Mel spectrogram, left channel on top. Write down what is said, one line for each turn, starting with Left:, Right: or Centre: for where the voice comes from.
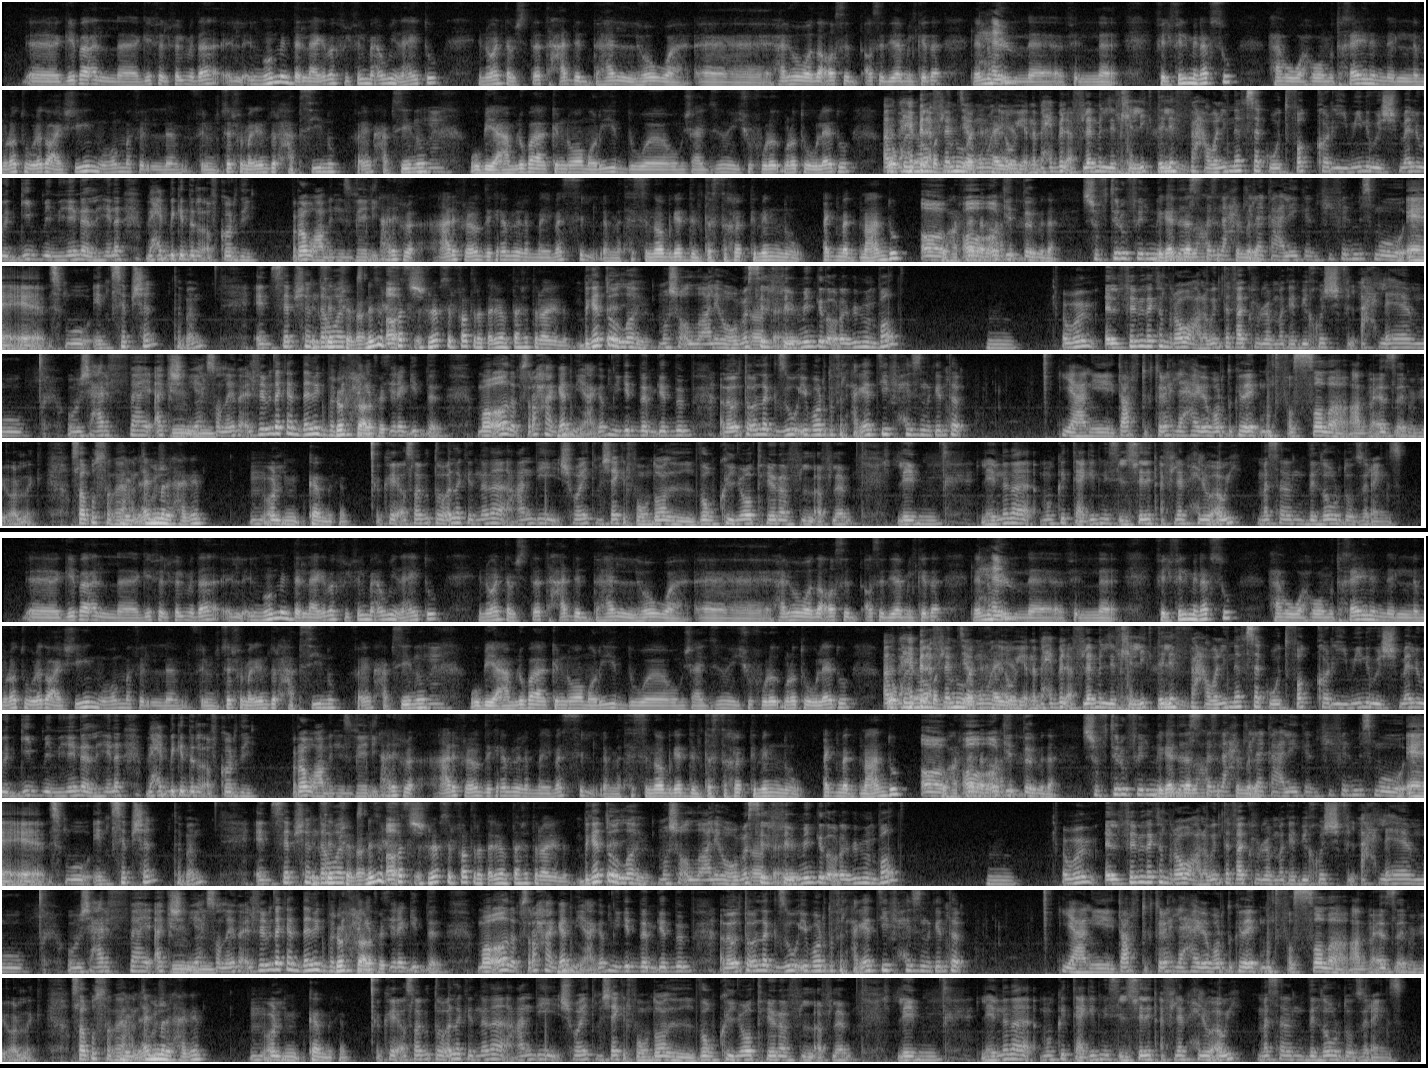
Centre: آه، جه بقى ال- جه في الفيلم ده ال- المهم انت اللي عجبك في الفيلم قوي نهايته ان هو انت مش هتقدر تحدد هل هو آه، هل هو ده قاصد قاصد يعمل كده
Left: حلو
Centre: لانه في ال في ال في الفيلم نفسه هو هو متخيل ان ال- مراته وولاده عايشين وهم في ال- في المستشفى المجانين دول حابسينه فاهم حابسينه
Left: مهم.
Centre: وبيعاملوه بقى كأنه هو مريض و- ومش عايزينه يشوف ولاد- مراته وولاده
Left: انا
Centre: وهو
Left: بحب
Centre: كل ده
Left: الافلام
Centre: هو مجنون
Left: دي
Centre: وبيتخيل
Left: عموما قوي انا بحب الافلام اللي تخليك
Centre: الفيلم
Left: تلف حوالين نفسك وتفكر يمين وشمال وتجيب من هنا لهنا بحب جدا الافكار دي روعة بالنسبة لي
Centre: عارف عارف ليوناردو دي كابريو لما يمثل لما تحس ان هو بجد انت استخرجت منه اجمد ما عنده
Left: اه
Centre: وحرفيا
Left: اه
Centre: ده اللي
Left: اه جدا
Centre: حصل في الفيلم ده
Left: شفت له فيلم
Centre: بجد
Left: كده
Centre: ده
Left: استنى
Centre: اللي حصل في
Left: احكي
Centre: الفيلم ده
Left: لك عليه كان في فيلم اسمه آه آه اسمه انسبشن تمام انسبشن
Centre: انسبشن
Left: دوت
Centre: نزل في,
Left: اه
Centre: فس...
Left: ش-
Centre: في نفس الفتره تقريبا بتاع شاتر ايلاند
Left: بجد
Centre: تقريبا
Left: والله ما شاء الله عليه هو مثل
Centre: اه تقريبا
Left: فيلمين كده قريبين من بعض
Centre: مم.
Left: المهم الفيلم ده كان روعة لو انت فاكره لما كان بيخش في الاحلام و... ومش عارف بقى اكشن
Centre: امم
Left: يحصل هنا الفيلم ده كان دامج
Centre: شفته
Left: ما بين حاجات
Centre: على فكره
Left: كتيرة جدا ما اه ده بصراحة عجبني
Centre: مم.
Left: عجبني جدا جدا انا قلت اقول لك ذوقي برضو في الحاجات دي بحيث انك انت يعني تعرف تقترح لي حاجة برضو كده متفصلة على المقاس زي ما بيقولك اصل بص انا
Centre: من
Left: عندي
Centre: اجمد
Left: مش...
Centre: الحاجات
Left: أمم، قولي
Centre: مم. كمل كمل
Left: اوكي اصل أنا كنت هقولك ان انا عندي شوية مشاكل في موضوع الذوقيات هنا في الافلام ليه
Centre: مم.
Left: لان انا ممكن تعجبني سلسلة افلام حلوة قوي مثلا The Lord of the Rings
